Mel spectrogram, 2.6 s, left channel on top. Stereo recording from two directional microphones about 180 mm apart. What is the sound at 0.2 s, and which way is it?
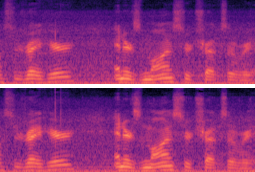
Speech, 10° right (ahead or behind).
